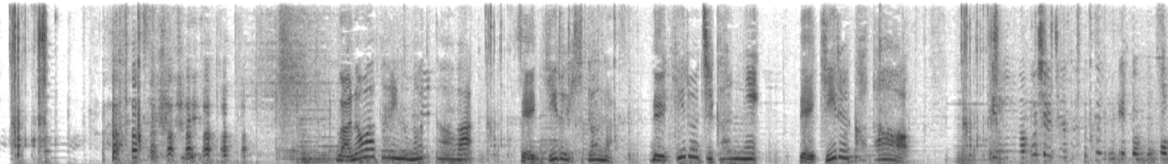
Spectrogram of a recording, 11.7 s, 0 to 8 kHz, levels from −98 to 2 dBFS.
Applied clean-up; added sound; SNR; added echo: neural mask model RNNoise.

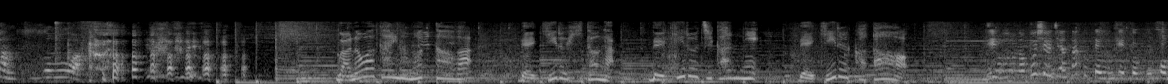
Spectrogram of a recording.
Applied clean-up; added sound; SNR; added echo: none; none; none; none.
